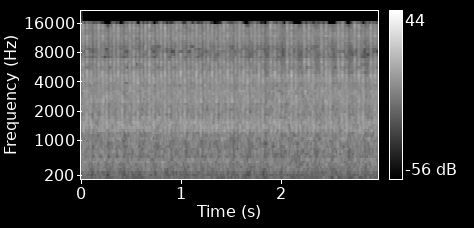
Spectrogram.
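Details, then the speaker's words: Old Mitsubishi Triton diesel at idle with white smoke, rough running and low power: harsh, uneven tapping about twice a second over a rough diesel clatter; injector knock traced to the leaking number-two injector. "Oke kita cek injektornya dulu yang bikin Asep Putih suara tang tang tang tang itu injektornya k"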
